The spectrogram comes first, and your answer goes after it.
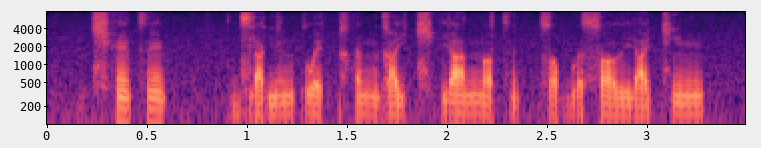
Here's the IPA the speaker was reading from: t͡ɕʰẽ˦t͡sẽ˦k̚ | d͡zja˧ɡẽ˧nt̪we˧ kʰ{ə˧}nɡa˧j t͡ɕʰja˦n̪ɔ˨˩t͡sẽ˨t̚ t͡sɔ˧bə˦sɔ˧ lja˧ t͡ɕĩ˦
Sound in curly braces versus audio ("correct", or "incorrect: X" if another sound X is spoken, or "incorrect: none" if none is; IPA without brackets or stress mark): correct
